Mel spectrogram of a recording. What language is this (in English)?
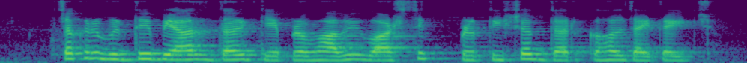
Maithili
